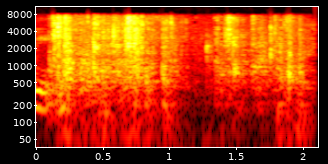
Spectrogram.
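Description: Crinkling rustle of a plastic shopping bag being handled. It is densest in the first second, then breaks into scattered crackles that stop near the end.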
